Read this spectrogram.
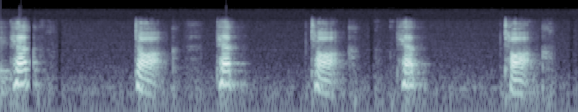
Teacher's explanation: I don't release the final P I leave my lips together · stop consonant or stop plus africat consonant and in this case the first stop consonant is not released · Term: unreleased consonants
